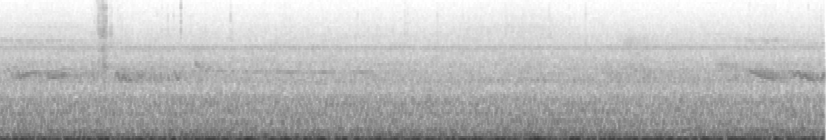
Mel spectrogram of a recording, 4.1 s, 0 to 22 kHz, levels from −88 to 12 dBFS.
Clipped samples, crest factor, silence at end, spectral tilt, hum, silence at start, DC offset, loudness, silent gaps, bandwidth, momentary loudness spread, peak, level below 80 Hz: under 0.1%; 12 dB; 0 s; -7.5 dB/octave; none; 0 s; under 0.1%; -24 LUFS; none; 8.8 kHz; 1 LU; -8 dBFS; -20 dBFS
